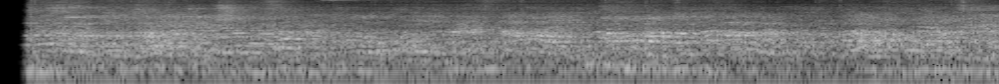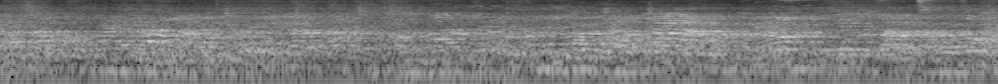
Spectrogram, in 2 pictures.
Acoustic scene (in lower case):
crowded indoor space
